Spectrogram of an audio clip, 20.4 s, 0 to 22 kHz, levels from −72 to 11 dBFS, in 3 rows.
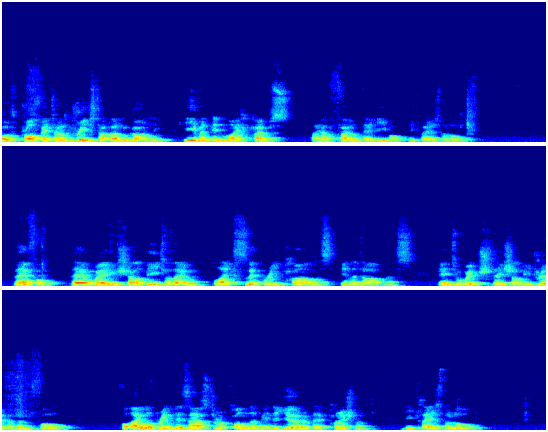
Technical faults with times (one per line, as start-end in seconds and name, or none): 0.00-20.40 MP2 compression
